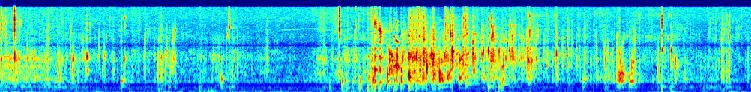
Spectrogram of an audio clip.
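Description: A young woman sips and slurps through a straw, close to a microphone.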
